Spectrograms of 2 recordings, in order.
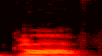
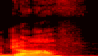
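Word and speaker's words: Gough: was friends with Michael Goff. Yeah. Which I believe is how you pronounce his name. We always Yeah. called him Gog as kids.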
